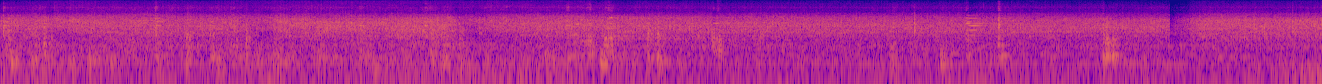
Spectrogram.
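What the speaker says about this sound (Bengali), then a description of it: "দিয়ে চিকেনটাকে আমি ভালো করে ভাজবো" Marinated chicken fries in a pan with a steady, loud, dense sizzle that continues without a break, with occasional faint stirring scrapes and no talk.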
